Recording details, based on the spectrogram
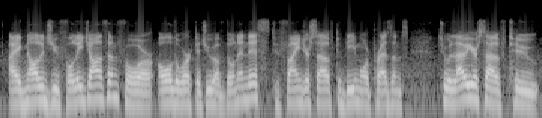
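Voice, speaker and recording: A man's voice: mid-range voice, a little mellow. Earnest man hosting, dull lo-fi sound. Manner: earnest, affirming. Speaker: host of a live video talk. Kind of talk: casual conversational hosting.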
